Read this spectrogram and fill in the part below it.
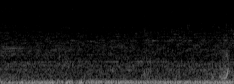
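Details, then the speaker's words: Old shop truck idling after a poorly contacting under-hood driver's-side fuel pump relay was cleaned and reseated, a tentative fix: low, steady rumble with no stumbles or knocks; it runs evenly and sounds good. "But right now it's running, it sounds good, and I couldn't be a whole lot happier about"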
